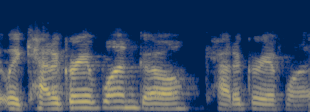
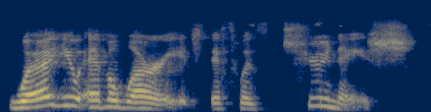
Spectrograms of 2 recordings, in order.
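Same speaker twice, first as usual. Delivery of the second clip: usual speaking voice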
